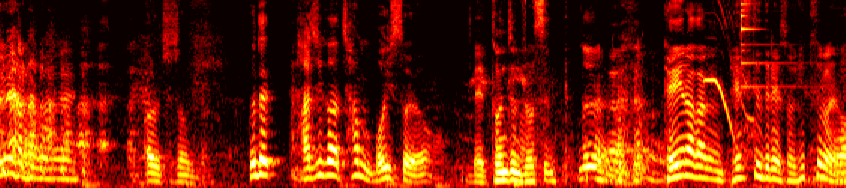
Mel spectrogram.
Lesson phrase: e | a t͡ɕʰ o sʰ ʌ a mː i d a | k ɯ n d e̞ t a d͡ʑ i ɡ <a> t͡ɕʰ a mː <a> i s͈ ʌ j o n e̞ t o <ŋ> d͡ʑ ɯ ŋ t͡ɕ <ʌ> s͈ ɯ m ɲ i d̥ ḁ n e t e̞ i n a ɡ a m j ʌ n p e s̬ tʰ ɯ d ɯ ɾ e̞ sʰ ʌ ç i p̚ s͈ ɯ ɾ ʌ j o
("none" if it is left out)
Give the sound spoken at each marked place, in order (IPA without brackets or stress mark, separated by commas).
a, ʌ, n, ʌ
